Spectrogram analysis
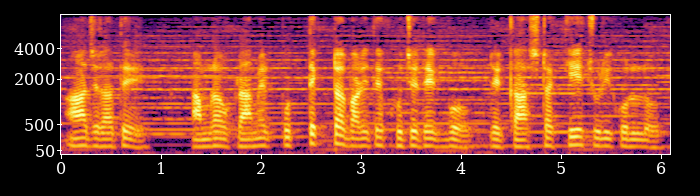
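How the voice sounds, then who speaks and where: A man's voice: fairly low pitch, steady tone, a little slow, music in the background, natural voice. A man voicing a humble, earnest village fruit seller in a moral-story cartoon. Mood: resolved.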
